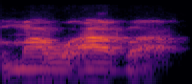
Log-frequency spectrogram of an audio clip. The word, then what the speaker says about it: Moab: Pronounced Mawa'aba, right? Mawa'aba is Moab, right? So y'all can see that. Moab or Mawa'aba, right?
